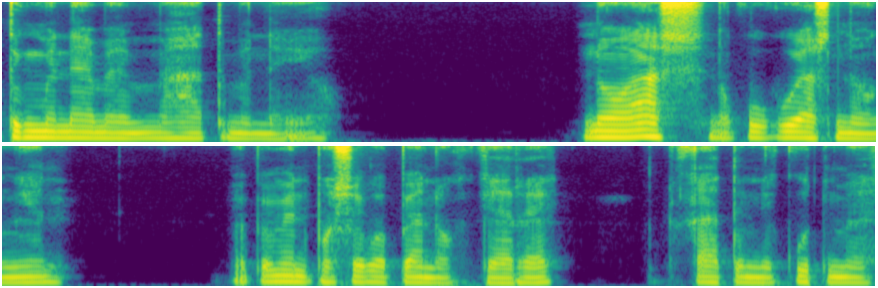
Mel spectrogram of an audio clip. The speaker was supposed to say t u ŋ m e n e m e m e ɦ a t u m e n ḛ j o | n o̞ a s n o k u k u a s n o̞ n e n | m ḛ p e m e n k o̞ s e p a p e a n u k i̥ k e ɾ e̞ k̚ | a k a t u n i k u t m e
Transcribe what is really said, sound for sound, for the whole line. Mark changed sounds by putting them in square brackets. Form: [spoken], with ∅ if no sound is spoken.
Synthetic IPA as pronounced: t u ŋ m e n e m e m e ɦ a t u m e n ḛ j o | n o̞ a s n o k u k u a s n o̞ [ŋ] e n | m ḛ p e m e n [p] o̞ s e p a p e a n [o] k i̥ k e ɾ e̞ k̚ | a k a t u n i k u t m e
